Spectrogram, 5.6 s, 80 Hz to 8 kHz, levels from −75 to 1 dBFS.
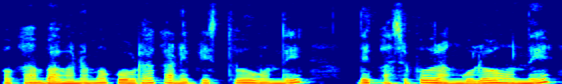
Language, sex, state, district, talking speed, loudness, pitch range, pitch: Telugu, female, Telangana, Mahabubabad, 95 wpm, -16 LUFS, 190-230 Hz, 210 Hz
